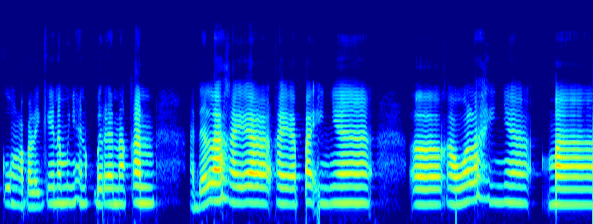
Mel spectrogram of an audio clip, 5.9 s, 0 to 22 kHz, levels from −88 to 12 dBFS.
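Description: Right after "baranakan adalah kaya kayapa", from 3.17 to 3.20 s, there's a corrupt frame decoded: roughly a single compressed frame got its bits scrambled, and the decoder played it anyway. The misread gains and codes drop energy at frequencies that don't belong in the speech for those 30 ms or so, giving a short chirpy blip. It's not loud, peaking somewhere around -30 dBFS.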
